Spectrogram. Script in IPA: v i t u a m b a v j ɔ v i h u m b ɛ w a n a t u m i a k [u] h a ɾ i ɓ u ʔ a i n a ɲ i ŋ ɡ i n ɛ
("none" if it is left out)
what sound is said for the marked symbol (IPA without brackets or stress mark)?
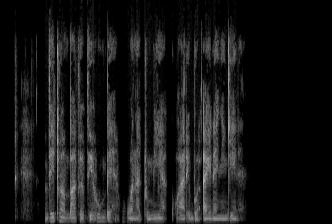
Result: u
